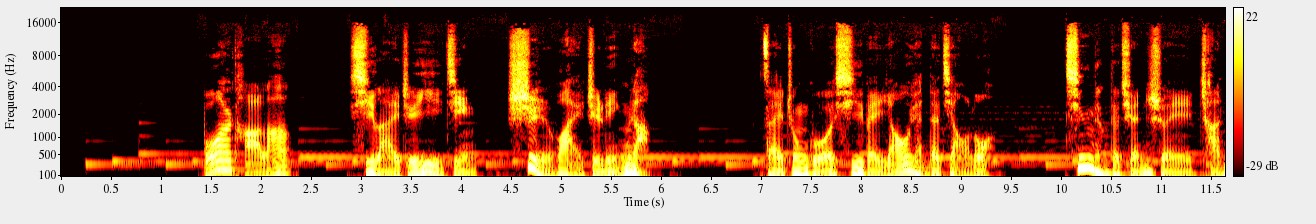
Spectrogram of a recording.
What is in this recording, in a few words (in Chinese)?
纪录片 舌尖 舌尖风格纪录片, 男国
